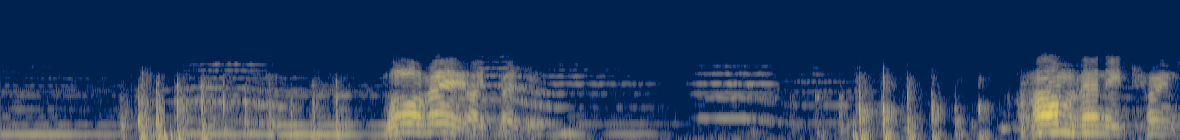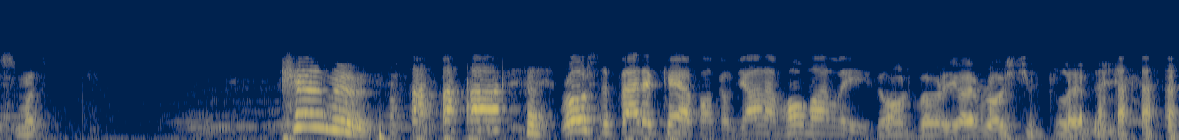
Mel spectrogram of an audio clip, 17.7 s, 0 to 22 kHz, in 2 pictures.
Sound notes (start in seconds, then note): 0.9 knocking; 6.2 knocking; 11.5 laughing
